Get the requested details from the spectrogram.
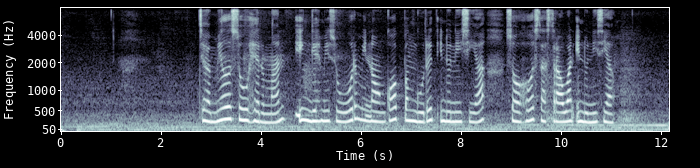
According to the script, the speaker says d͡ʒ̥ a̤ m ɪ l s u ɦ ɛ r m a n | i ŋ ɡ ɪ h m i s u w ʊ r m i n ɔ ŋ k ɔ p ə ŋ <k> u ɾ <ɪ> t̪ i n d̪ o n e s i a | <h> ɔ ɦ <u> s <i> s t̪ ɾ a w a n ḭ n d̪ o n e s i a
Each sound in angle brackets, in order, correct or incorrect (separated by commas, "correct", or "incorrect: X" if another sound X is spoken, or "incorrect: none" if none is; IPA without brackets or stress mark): incorrect: ɡ, correct, incorrect: s, incorrect: ɔ, incorrect: a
